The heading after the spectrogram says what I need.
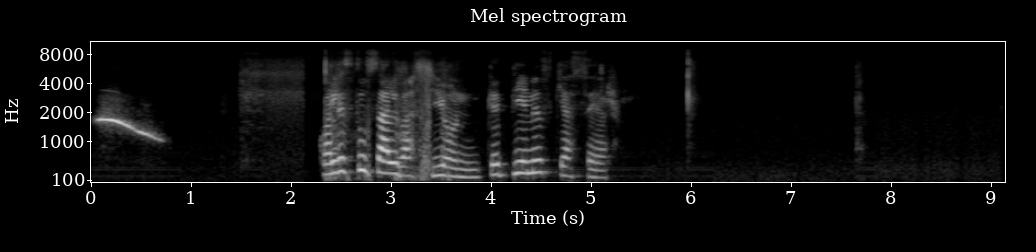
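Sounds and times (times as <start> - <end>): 
eerie ghostly whistle sliding downward in pitch: 0.0 - 0.8
speech: 2.4 - 5.4.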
